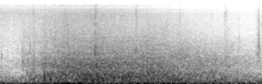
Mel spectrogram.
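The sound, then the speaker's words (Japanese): Steady roar of ocean surf washing onto a beach, a broad continuous wash of water with gentle surges, fairly loud, with some wind buffeting and no voices. “波の音をお届けしています”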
